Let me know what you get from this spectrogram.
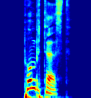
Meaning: inflection of pumpen: 1. second-person singular preterite 2. second-person singular subjunctive II
- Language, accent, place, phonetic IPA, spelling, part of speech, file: German, Germany, Berlin, [ˈpʊmptəst], pumptest, verb, De-pumptest.ogg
